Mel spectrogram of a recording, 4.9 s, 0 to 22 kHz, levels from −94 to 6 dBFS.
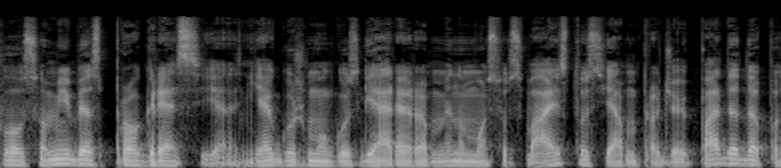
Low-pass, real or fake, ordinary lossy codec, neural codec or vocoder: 14.4 kHz; fake; MP3, 96 kbps; vocoder, 48 kHz, 128 mel bands, Vocos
